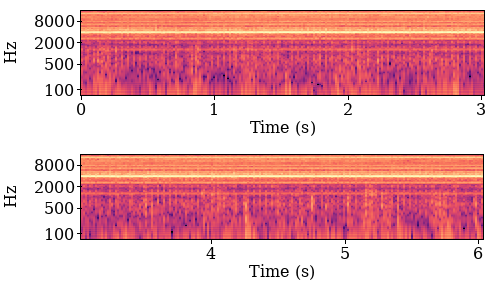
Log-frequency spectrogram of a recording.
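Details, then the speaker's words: Homebrew radio receiver, antenna disconnected, only speaker wire attached: faint irregular clicks about four per second under steady whistles in the hiss, encoder noise getting into the audio across the tuning range; clicking interference in receiver audio. "so as we tuned down here we can hear some signals but still hear that encoder noise and we go up higher it's just fully"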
